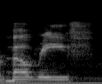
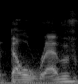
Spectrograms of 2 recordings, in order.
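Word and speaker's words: Belle Reve: it doesn't look right at least they pronounce it right that drives me crazy in DCU when it turned into Bell rev for some reason it's the only thing that's ever pronounced it like that I'm like stop it no see in this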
